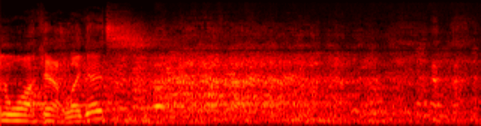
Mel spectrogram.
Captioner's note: audience laughing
